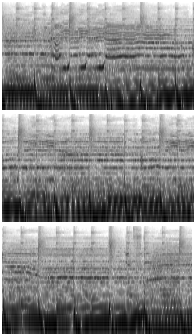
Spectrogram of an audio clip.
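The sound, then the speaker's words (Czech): A slow, relaxed song plays at steady volume, with a deep sustained bass line, smooth layered harmonies and soft rhythmic hits, creating a laid-back, sensual mood with no talking. “Za mě je to, jak říkám, podobná vlna, podobný styl, něco tak jako v klidu.”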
